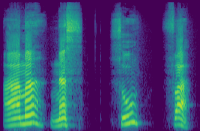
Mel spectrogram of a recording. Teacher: آم نون سین زبر نس، نون کو سین کے ساتھ ملائیں گے، الف اور لام کو نہیں پڑھنا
